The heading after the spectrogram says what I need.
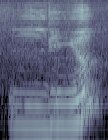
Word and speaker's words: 零: Pay more attention to the tones. Second tone is a what? What? Lin. Lin makes a zero.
